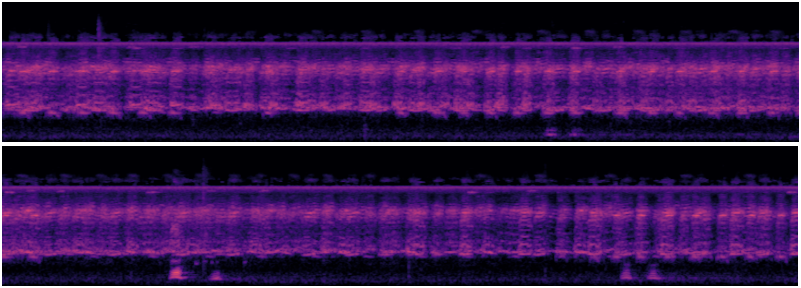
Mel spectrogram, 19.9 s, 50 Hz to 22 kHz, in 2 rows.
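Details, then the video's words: Night chorus of many Hyla cinerea at SMNWR's Headquarters Pond, June 2, 2021, around 9:10pm: steady overlapping honking calls fill the air, with a few brief deeper croaks near twelve and eighteen seconds. "Green Tree Frog Chorus"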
